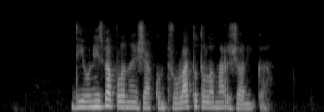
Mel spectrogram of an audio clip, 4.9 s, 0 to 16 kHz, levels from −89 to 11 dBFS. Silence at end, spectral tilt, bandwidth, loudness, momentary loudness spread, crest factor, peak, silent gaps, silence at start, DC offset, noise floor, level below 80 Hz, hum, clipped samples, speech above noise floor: 0.85 s; -7 dB/octave; 7.6 kHz; -31 LUFS; 14 LU; 20 dB; -12 dBFS; none; 1.1 s; under 0.1%; -79 dBFS; -70 dBFS; none; under 0.1%; 48 dB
